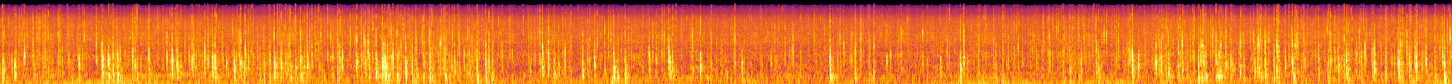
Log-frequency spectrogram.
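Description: Steady rain pattering on fallen dry leaves: a dense patter of small drops, with scattered louder taps.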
